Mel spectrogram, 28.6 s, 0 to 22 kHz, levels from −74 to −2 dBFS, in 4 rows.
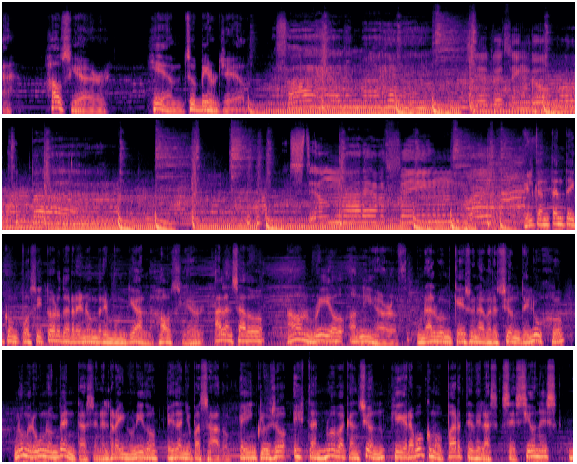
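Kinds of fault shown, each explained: overlap-add ripple: The audio was split into windowed frames and rejoined with an overlap whose window gains do not add up to a constant, so the level dips and swells once per frame throughout. Here the swing is about 11 dB at around 200 Hz, fast enough to blur into a metallic buzz with extra tones around each note rather than a countable flutter. Unlike amplitude modulation from a gain stage or compressor, the ripple is locked to a fixed frame rate and stays steady regardless of the material.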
